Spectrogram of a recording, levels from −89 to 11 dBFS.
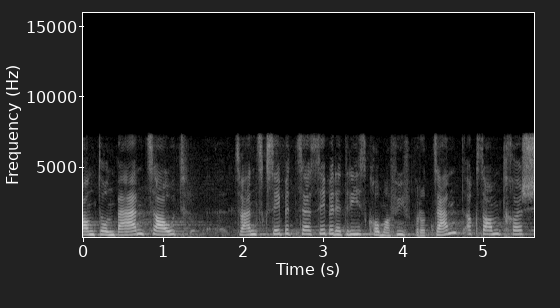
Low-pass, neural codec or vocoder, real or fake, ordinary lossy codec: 7.2 kHz; none; real; none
